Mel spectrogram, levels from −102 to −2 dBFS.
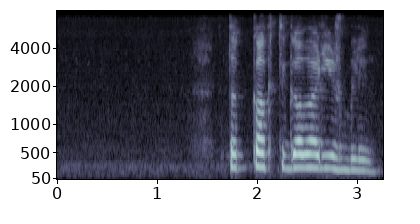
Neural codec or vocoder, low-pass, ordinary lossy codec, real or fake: vocoder, 22.05 kHz, 80 mel bands, HiFi-GAN; 7.2 kHz; none; fake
